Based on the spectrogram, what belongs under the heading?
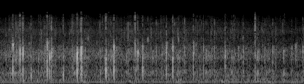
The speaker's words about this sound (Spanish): Hay que aplaudirlos. Claro que sí, claro que sí.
